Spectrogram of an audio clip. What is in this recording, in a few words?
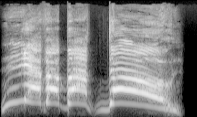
Female Troll Attack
